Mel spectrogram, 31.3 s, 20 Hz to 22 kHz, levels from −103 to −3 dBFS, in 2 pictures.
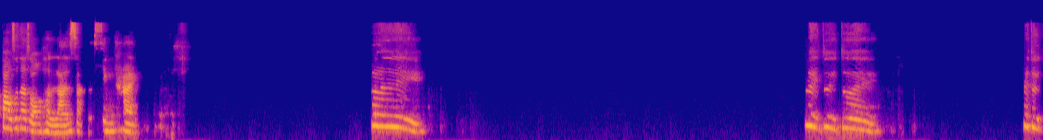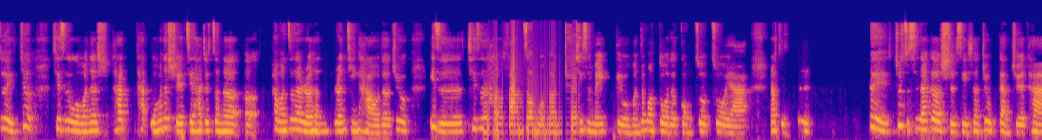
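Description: From 22.90 to 24.34 s the speech takes on a robotic sound, most likely from repeated short buffers: with new audio arriving too slowly, a fragment of about 5.3 ms keeps being replayed while real material is skipped, for most of that stretch. The loop imposes a fixed metallic buzz at 188 Hz. Unlike dropouts, there is no silence, and unlike a pitch shift, the buzz holds steady instead of following the speaker's intonation.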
